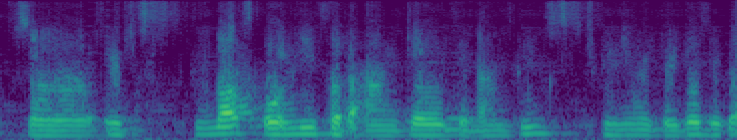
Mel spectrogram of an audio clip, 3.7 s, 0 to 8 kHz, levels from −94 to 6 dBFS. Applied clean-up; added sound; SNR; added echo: neural separator model SepFormer DNS4.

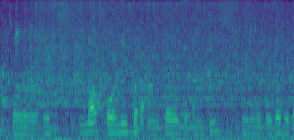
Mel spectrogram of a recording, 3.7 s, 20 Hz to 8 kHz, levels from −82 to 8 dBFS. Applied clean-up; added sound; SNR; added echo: none; Toilet flush; 3 dB; reverberation time 0.8 s.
